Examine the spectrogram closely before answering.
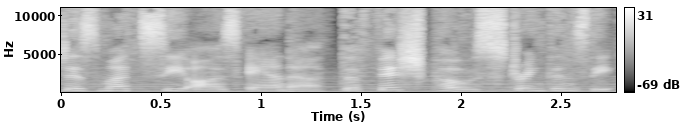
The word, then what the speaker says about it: matsyasana: spinal strength and enhances the overall body balance pronounced as much see Oz Anna the fish pose strengthens the upper back and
